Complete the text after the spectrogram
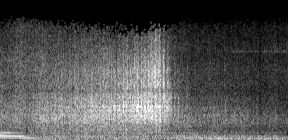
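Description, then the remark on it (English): Heavy rubbing and scrubbing as car wash mops sweep across a car body, a broad rasping swish that rises mid-clip before settling into a lower rumbling wash, steady, no voices. “The mops and the hair.”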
